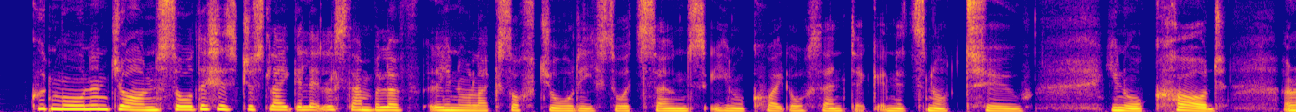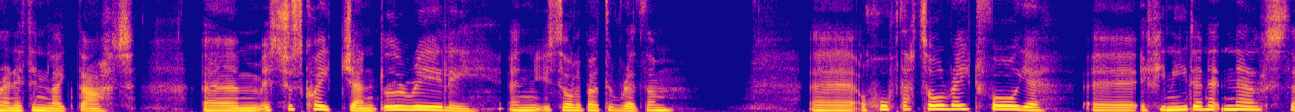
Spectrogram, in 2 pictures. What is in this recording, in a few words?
geordie accent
